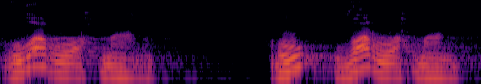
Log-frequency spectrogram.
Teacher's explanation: واو کو را میں ملائیں گے اور را پر تشدید والا حرف 2 مرتبہ پڑھا جاتا ہے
